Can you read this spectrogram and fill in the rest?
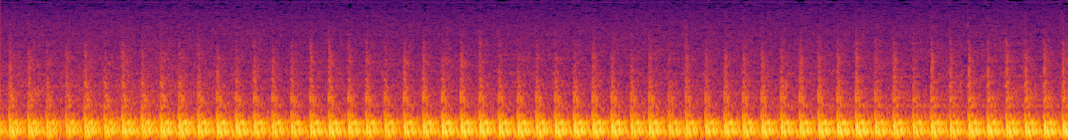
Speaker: every time it spins it slams against the wall and the floor down there and it just makes this noise every time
